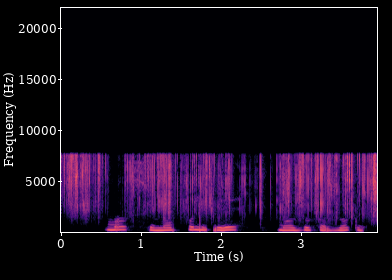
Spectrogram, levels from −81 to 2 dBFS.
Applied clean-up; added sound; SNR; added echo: none; Crumpling, crinkling; 1 dB; none.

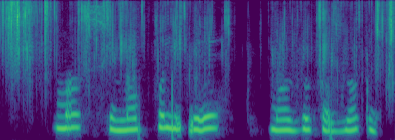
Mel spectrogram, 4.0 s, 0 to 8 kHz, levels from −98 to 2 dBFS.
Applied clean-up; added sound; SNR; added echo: neural mask model RNNoise.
